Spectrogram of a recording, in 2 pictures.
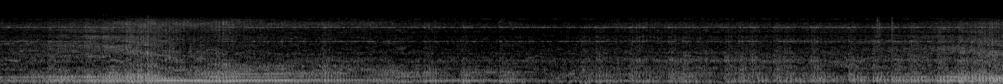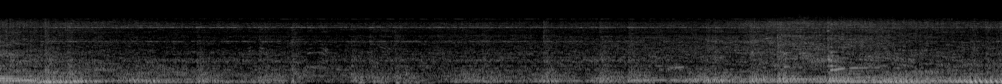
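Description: Engine noise of passing motor vehicles, swelling and fading about three times over a steady low hum.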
